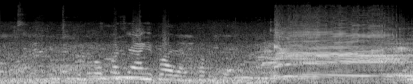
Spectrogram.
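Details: Low, sustained bellow from cattle at a Chattogram market in Bangladesh, where a Sahiwal bull calf was bought, 7 December 2024. The bellow starts midway and carries on evenly to the end, with voices and market hubbub beneath.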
